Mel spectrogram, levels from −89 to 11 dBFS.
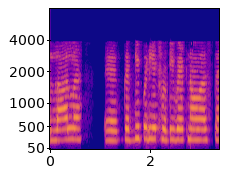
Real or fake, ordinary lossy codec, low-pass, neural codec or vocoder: fake; AAC, 16 kbps; 7.2 kHz; codec, 32 kHz, 1.9 kbps, SNAC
